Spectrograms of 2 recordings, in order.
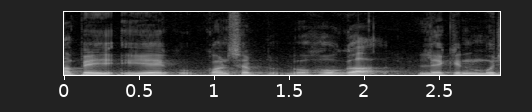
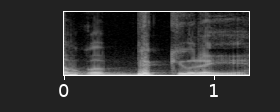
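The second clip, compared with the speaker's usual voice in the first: put-on drunken voice, louder; 2 semitones lower, 6 dB louder than usual. Retelling a stage role's line, imitating a drunk retort. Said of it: "नशे की हालत में ऐसे ऊपर सर करके मैंने कहा".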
